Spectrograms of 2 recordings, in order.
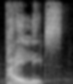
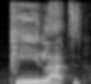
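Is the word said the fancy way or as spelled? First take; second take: as spelled; fancy. First: The word is said just as spelled. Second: The word is said the fancy, accepted way. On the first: The speaker is not fancy enough. The speaker calls it wrong. "pronounce it out and call it pilates" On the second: This is the accepted way to say it. The speaker calls it right. "Velvet said it's called Pilates"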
